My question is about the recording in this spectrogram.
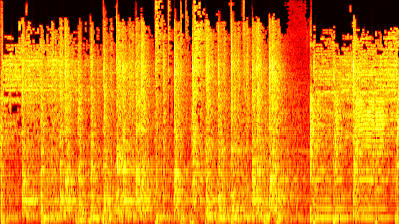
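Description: Drum kit played busily in a live jazz setting: rapid snare and cymbal strokes with bass drum kicks, over held pitched notes. A cymbal wash swells just before six seconds in and breaks into a loud accented hit.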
